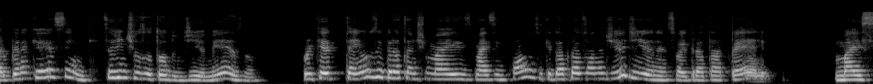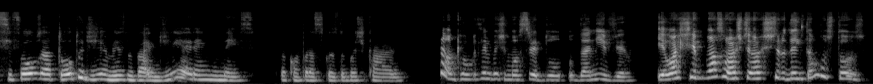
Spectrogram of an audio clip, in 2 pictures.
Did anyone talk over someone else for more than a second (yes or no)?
no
